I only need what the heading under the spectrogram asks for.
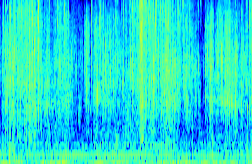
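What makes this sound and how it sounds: Long painted nails and fingertips scratch and rub a sheet of clear plastic bubble wrap, folded into a small pad and held close to the microphone. Dense, bright crinkling and crackling runs continuously, with a faint steady low hum underneath.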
